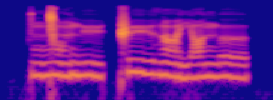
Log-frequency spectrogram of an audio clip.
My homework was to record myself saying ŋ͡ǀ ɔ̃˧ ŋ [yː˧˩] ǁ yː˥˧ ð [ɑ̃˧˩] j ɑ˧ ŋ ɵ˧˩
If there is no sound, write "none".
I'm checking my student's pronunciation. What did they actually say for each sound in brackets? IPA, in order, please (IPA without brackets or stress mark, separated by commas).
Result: yː˧˩, ɑ̃˧˩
